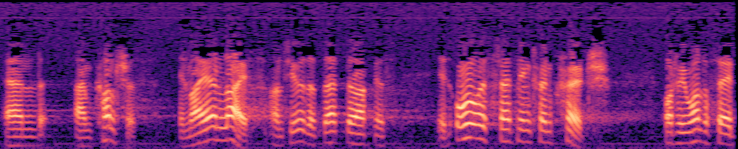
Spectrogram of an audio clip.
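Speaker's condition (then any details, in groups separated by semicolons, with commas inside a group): No condition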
